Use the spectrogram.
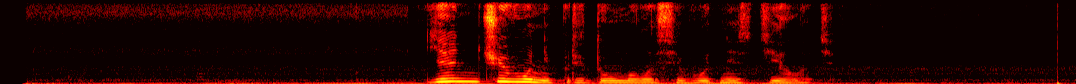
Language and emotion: Russian, sad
